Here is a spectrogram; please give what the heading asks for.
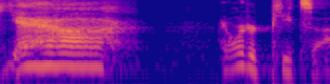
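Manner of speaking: long drawn-out yeah, then dropping soft; imitating a reluctant admission; sheepish confession. Wife admits dinner plans to fasting husband, sheepish.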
